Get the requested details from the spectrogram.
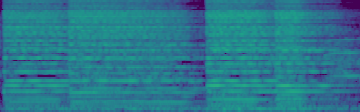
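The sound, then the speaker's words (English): A mobile phone ringtone plays loud, a bright, tonal electronic melody with sustained notes that repeats in short bursts for a few seconds, with no voices over it. “No, we can hear it. Jason's phone.”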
